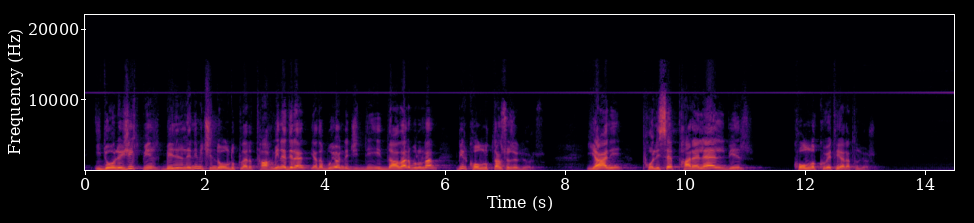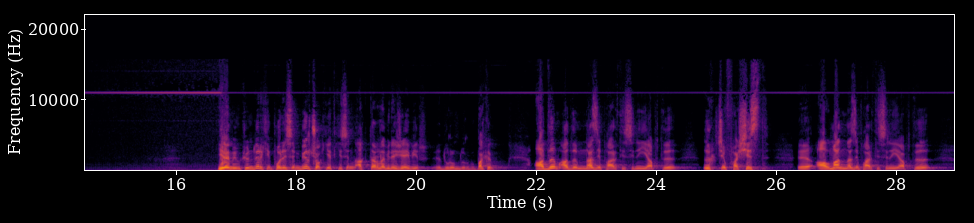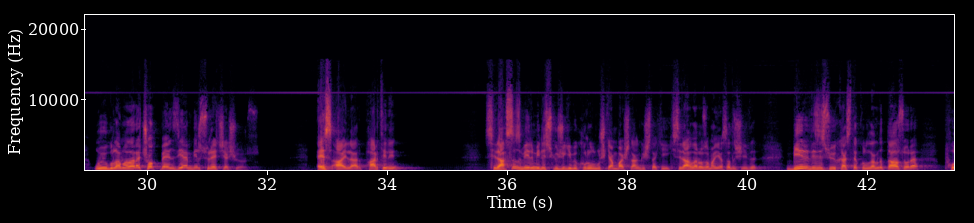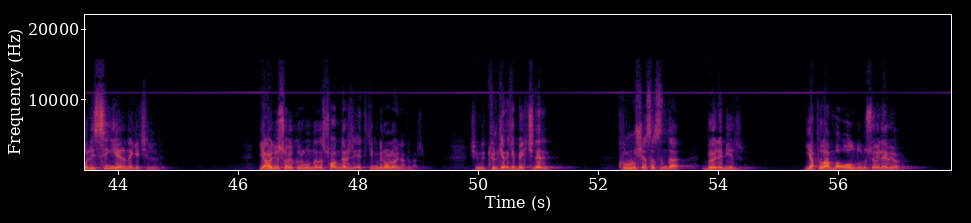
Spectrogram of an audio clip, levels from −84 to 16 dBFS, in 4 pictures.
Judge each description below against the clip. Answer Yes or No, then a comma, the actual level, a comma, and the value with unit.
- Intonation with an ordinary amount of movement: No, wide, 6.5 semitones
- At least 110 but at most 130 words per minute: No, average, 100 wpm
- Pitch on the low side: No, medium, 165 Hz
